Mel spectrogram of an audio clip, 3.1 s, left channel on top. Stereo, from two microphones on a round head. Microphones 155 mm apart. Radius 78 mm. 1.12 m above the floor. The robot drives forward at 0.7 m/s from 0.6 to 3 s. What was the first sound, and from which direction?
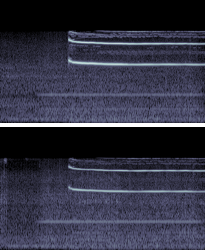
A scream, 65° left (ahead or behind).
